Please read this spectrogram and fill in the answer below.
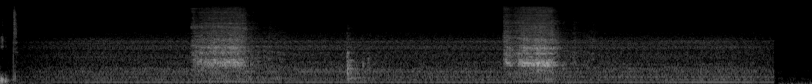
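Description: Bandsaw running with a steady hum, its blade cutting twice into a 44 mm pine workpiece, about two seconds in and again about five seconds in; each cut is a short rasping burst as the wood is pushed in to a depth stop to saw the tenon cheeks.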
